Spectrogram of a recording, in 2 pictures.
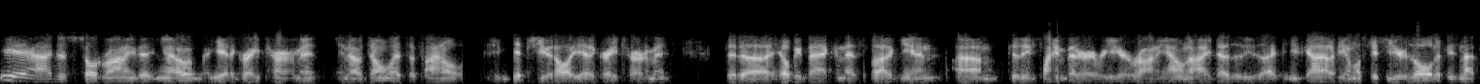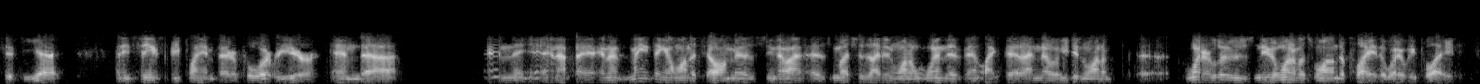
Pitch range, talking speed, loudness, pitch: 90-105 Hz, 260 wpm, -19 LUFS, 95 Hz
